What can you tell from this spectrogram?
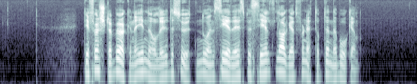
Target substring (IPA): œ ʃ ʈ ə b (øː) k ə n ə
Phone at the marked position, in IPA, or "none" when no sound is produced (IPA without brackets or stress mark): øː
